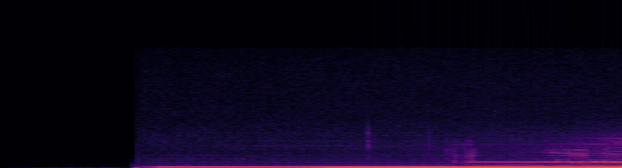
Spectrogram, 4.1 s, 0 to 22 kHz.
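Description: Instrumental opening of a 1968 rock recording: after a brief silence, sustained low droning tones come in and slowly swell, with higher ringing notes joining about three seconds in.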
